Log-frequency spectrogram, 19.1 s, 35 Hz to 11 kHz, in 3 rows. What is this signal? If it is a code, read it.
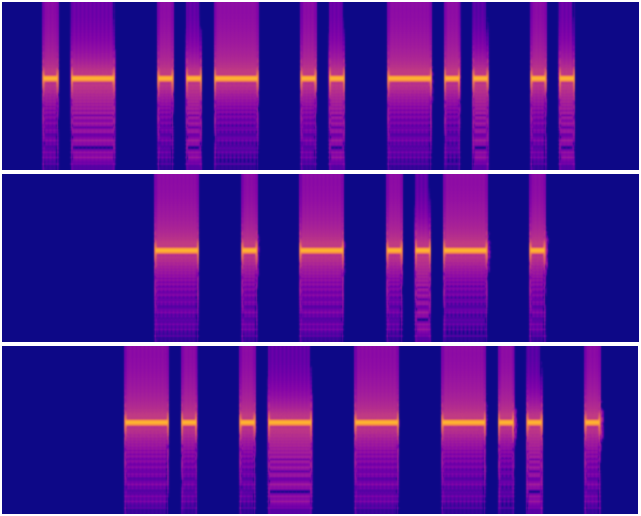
Morse code, heard as a keyed tone, about 9 wpm, 800 Hz. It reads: AUIDI TETUE NATDE
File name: LEZIONI / 2 UHDN / 2 UHDN 8wpm2232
